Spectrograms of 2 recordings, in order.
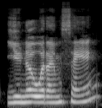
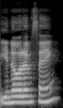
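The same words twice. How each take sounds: First: The word 'you' keeps its full vowel. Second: The word 'you' is reduced to 'ya'.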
